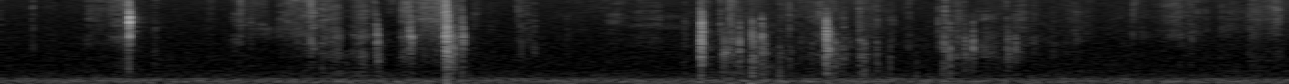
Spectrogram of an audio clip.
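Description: Pages of a picture book being handled and turned: a few short paper rustles and clicks over a low steady hum.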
